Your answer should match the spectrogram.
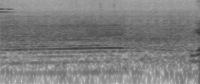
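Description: A motor vehicle engine running nearby, a steady hum that rises slightly in pitch and fades out a little past halfway, over a low wash of traffic noise.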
